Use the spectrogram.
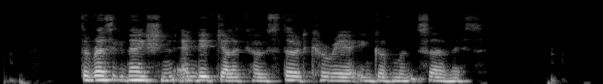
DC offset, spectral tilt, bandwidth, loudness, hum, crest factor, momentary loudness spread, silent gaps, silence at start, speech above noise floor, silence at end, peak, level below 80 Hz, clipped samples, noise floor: under 0.1%; -7.5 dB/octave; 11 kHz; -19 LUFS; none; 18 dB; 9 LU; none; 0.2 s; 61 dB; 0.5 s; -2 dBFS; -54 dBFS; under 0.1%; -79 dBFS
